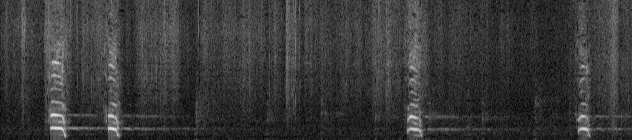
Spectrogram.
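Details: Coonhound barking: four loud, short barks, two in quick succession, then two more spaced a couple of seconds apart. Each is sharp and ringing, with a quick downward drop. The surroundings are otherwise quiet.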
